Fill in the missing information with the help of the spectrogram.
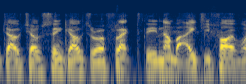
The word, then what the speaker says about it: Ochocinco: Ochocinco.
